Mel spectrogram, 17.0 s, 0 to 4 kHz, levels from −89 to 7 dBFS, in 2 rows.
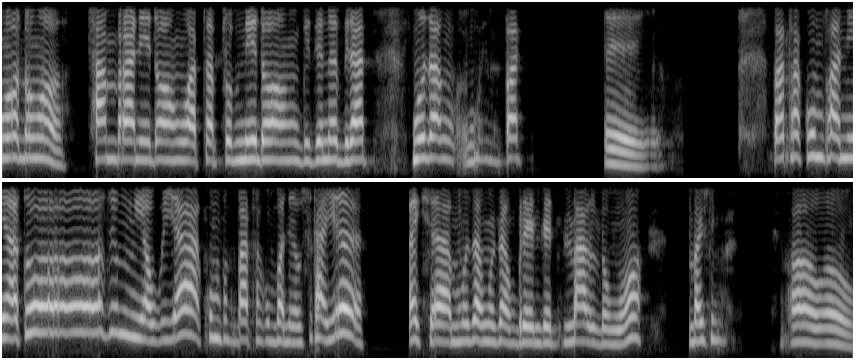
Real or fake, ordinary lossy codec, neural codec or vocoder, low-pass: fake; none; codec, 16 kHz, 4 kbps, FunCodec, trained on LibriTTS, 50 frames a second; 3.6 kHz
